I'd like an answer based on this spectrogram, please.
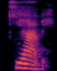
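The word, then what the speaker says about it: chiave: ver en rosado pero si yo pronunció llave en italiano yo voy a pronunciar clave sí que significa llave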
